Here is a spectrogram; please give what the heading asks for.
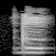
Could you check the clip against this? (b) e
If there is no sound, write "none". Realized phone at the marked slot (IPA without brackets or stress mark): d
